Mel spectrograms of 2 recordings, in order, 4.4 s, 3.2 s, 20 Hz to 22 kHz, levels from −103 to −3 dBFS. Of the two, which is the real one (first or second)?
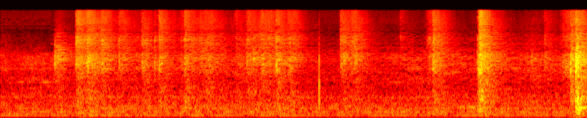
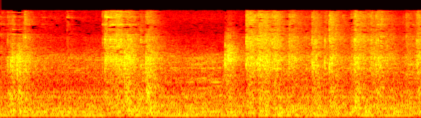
second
